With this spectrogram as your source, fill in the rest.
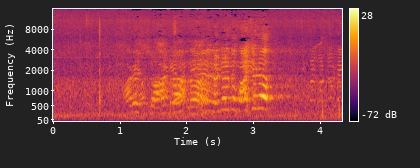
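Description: Men shout loudly outdoors.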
